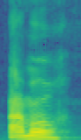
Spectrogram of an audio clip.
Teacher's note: in der ersten Person Singular amor sind die Vokale von Wortstamm a und Endung o zu einem Vokal o verschmolzen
